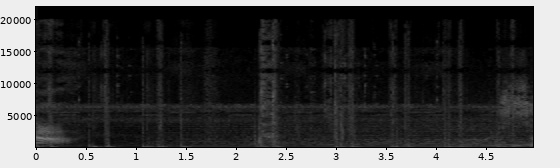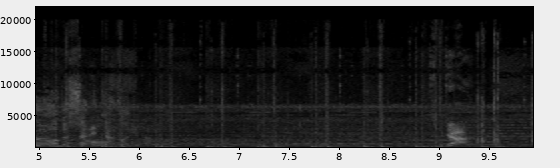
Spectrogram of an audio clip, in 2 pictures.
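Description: Rhythmic hoofbeats of a horse clip-clopping along in Assassin's Creed Brotherhood, with a brief whinny and game sounds in the background.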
